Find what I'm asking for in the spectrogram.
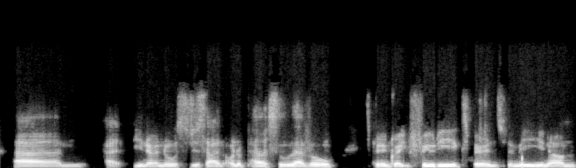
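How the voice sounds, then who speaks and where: A man with a British accent speaks at a fairly quick pace and medium pitch, his dark, mellow tone captured with a dry, close sound, no echo and a quiet background. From United Kingdom. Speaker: corporate lawyer. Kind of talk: interview. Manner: conversational.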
